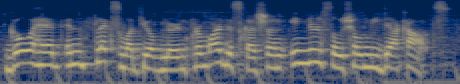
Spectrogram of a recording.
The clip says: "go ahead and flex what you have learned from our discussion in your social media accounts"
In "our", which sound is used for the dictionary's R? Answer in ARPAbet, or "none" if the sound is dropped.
R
